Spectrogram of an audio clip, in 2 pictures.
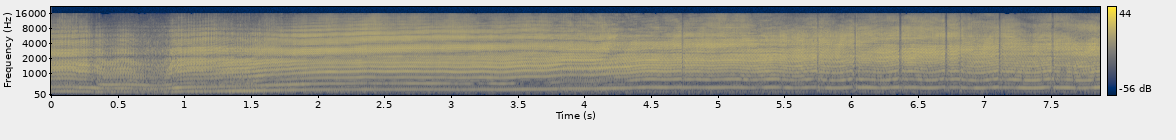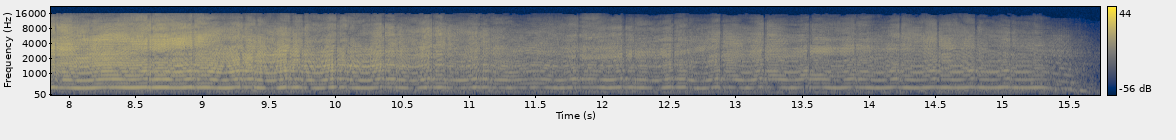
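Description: A tractor engine roars continuously at a tractor pulling competition in Väse, its pitch climbing early and then holding as a loud, sustained drone that fades slightly toward the end.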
